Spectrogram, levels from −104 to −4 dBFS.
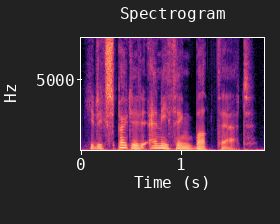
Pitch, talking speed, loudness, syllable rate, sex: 120 Hz, 195 wpm, -19 LUFS, 5.9 syllables/s, male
